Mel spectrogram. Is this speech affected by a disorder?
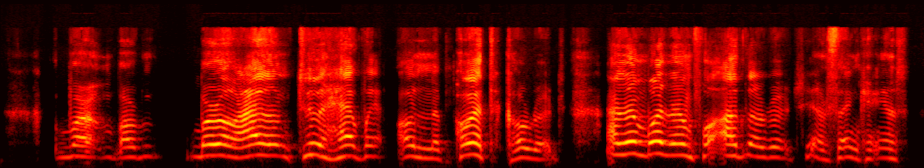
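Yes: cerebral palsy.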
